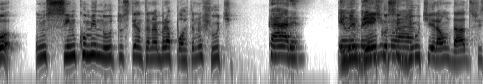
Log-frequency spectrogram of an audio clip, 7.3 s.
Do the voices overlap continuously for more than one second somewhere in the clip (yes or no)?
yes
